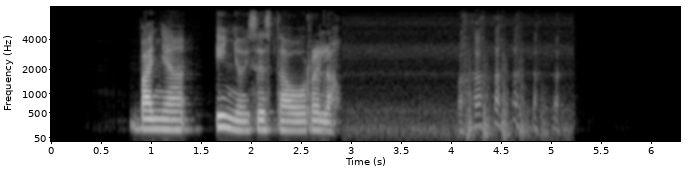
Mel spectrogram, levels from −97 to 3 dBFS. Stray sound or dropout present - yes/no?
yes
